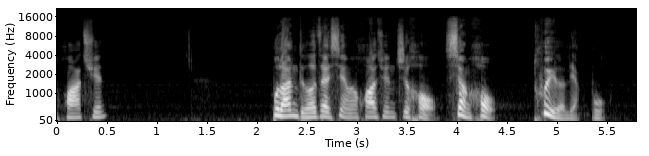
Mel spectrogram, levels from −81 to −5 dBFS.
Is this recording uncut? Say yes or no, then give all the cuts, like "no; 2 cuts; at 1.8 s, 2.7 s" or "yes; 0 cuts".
no; 1 cut; at 3.9 s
